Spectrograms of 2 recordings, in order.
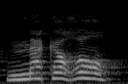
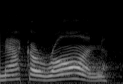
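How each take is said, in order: First: It is said with a put-on French accent. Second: It is said with a plain English accent.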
